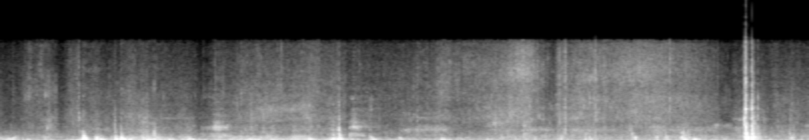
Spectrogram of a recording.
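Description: Knocks and scrapes of a small plastic boat's hull shifting against the bank as a person climbs out of it, with one sharp, loud knock near the end, over wind rumbling on the microphone.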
